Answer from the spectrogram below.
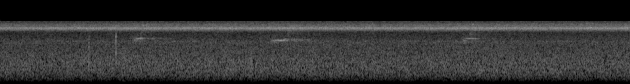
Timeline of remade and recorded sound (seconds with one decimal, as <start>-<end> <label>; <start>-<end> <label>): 0.0-6.3 recorded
